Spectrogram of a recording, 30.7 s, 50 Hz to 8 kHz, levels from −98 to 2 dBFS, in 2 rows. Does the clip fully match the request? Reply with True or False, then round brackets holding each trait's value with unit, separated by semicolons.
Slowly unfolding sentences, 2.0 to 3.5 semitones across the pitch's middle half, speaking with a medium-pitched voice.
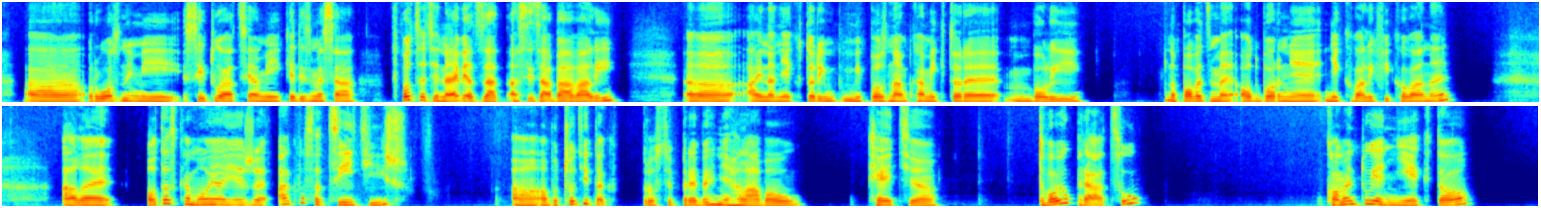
True (80 wpm; 2.6 semitones; 170 Hz)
